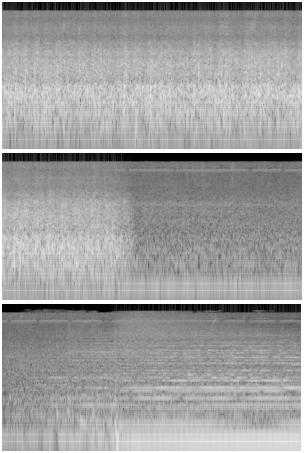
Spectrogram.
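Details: Loud broadband rushing noise for about six seconds, then a quieter background with a steady low hum and faint tonal lines.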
